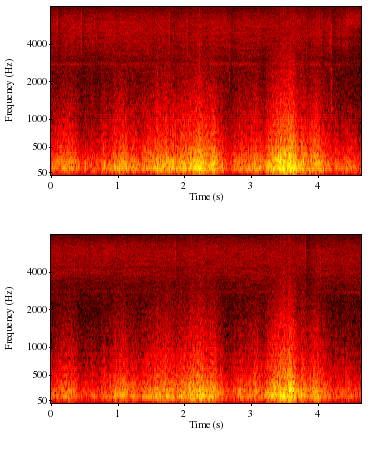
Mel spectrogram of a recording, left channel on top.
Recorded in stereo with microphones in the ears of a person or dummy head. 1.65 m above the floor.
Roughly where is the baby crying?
I don't hear a baby crying.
